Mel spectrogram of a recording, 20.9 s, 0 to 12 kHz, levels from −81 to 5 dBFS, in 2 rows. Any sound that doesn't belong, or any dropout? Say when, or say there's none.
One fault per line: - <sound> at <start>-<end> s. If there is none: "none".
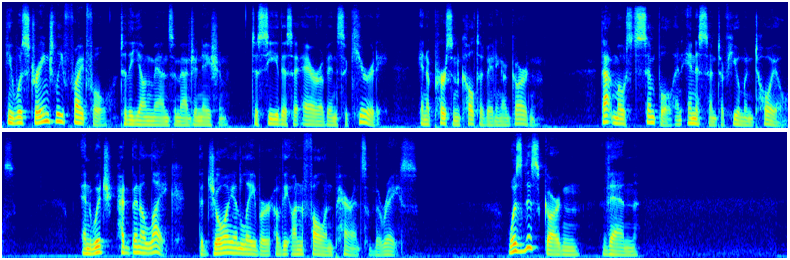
none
